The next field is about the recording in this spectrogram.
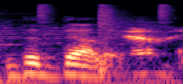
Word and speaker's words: Daedalic: So could you just tell me, so I could learn and everyone can see this, how exactly do I pronounce the name so that I could learn it? And I know a lot of people that are watching this don't know how to pronounce it either. So, you know, tell me, how do I pronounce the name correctly? – It's Daedalic Entertainment. – Daedalic. Okay. See, because yeah. I would probably go with the A too much, and I think that's where I would Daedalic mess up.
